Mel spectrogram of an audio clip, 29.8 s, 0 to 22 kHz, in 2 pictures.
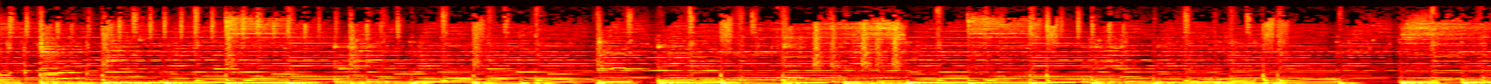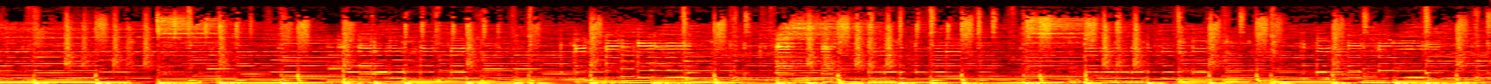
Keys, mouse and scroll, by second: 0.0-0.9 typing, 2.1 3, 2.5 0, 3.6 click, 4.0-4.4 scroll down 1, 5.3 click, 6.7 click, 8.7-10.4 drag, 10.9 click, 13.0 click, 13.5 click, 14.0 click, 15.7 click, 18.6 ctrl+click, 19.8 click, 20.7-24.6 drag, 24.8 0, 27.3 click.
